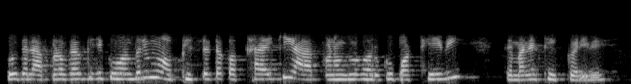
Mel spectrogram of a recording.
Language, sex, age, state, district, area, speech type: Odia, female, 18-30, Odisha, Dhenkanal, rural, conversation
